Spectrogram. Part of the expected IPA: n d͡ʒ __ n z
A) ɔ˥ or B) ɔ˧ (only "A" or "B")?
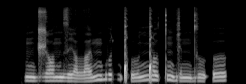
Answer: B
